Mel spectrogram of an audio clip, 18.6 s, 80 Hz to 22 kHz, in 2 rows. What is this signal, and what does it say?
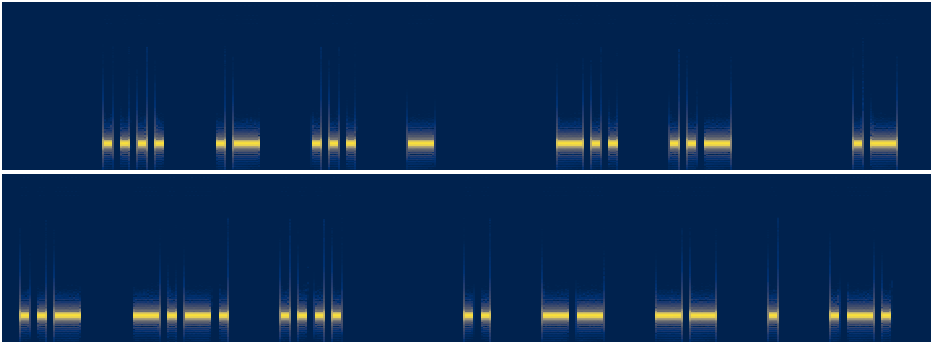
Morse code, heard as a keyed tone, about 14 wpm, spaced as for 10 wpm, 700 Hz. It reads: HAST DU AUCH IMMER
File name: Morsekurs / Witze / Witz 20. Februar 2018, 50 F70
